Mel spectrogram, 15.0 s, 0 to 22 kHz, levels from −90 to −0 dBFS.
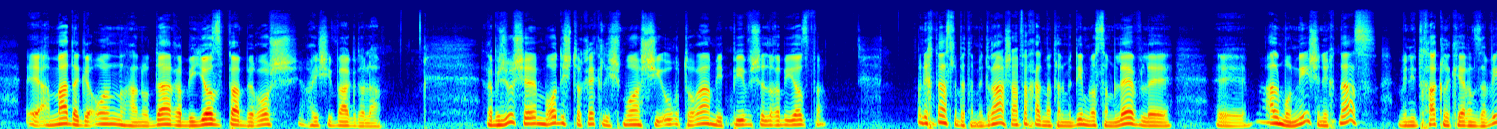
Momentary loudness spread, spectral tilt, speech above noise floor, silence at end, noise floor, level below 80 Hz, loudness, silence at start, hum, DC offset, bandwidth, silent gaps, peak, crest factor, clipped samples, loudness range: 10 LU; -6.5 dB/octave; 34 dB; 0 s; -53 dBFS; -48 dBFS; -20 LUFS; 0.25 s; none; under 0.1%; 14.5 kHz; none; -2 dBFS; 18 dB; under 0.1%; 4 LU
